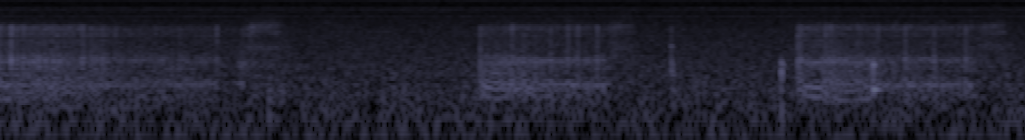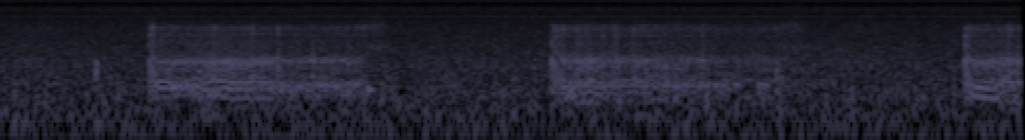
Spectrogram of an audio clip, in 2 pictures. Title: Beckett Snoring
